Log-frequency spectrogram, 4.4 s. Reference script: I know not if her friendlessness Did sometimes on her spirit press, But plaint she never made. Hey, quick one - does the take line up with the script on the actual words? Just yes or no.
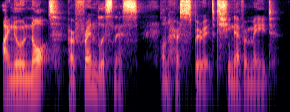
no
